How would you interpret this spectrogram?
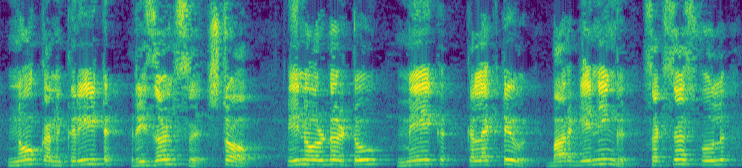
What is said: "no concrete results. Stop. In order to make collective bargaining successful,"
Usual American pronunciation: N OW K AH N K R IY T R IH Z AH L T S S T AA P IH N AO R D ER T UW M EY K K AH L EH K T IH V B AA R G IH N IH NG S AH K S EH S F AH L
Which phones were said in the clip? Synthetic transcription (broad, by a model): N OW K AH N K R IY T R IH Z AH L T S S T AA P IH N AO R D ER T UW M EY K K AH L EH K T IH V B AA R G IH N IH NG S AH K S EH S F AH L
